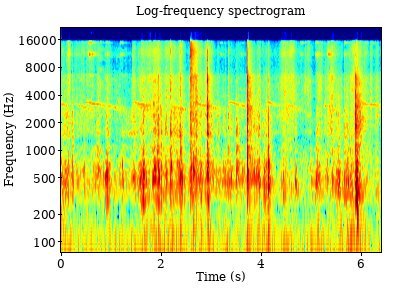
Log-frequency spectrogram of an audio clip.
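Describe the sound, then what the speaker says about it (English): Knife blade slicing through a plastic milk jug, giving a run of close, faint crackling and scraping ticks with a few sharper snaps, no talk. "Once I cut that line, push my knife in gently."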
